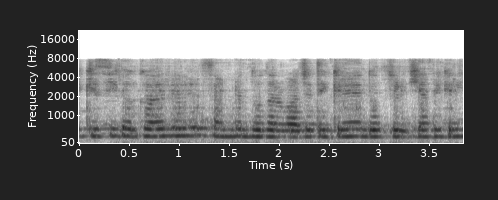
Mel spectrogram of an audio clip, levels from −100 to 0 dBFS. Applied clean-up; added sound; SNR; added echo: neural separator model SepFormer DNS4.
